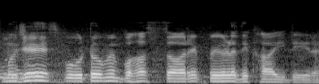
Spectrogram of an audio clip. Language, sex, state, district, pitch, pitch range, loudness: Hindi, male, Madhya Pradesh, Katni, 145 Hz, 130-155 Hz, -15 LUFS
